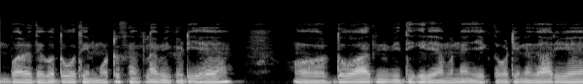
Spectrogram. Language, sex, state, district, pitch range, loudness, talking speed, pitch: Rajasthani, male, Rajasthan, Nagaur, 95-100 Hz, -19 LUFS, 225 wpm, 100 Hz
